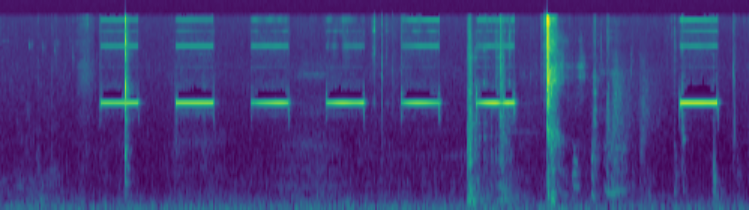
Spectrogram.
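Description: Motorized shopping cart's reverse warning beeper: a high beep about once a second, six in a row, then one more near the end. A sharp knock comes between the early beeps and another, louder one about seven seconds in.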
